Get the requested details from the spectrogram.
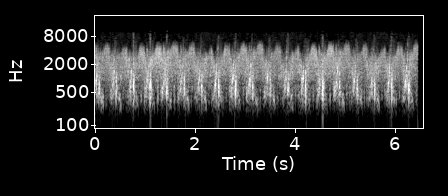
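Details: Cat on echocardiographic ultrasound, rapid pulsing whooshing Doppler flow signal, about 176 pulses a minute, over an atrial septal defect; Doppler flow sound, atrial septal defect.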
